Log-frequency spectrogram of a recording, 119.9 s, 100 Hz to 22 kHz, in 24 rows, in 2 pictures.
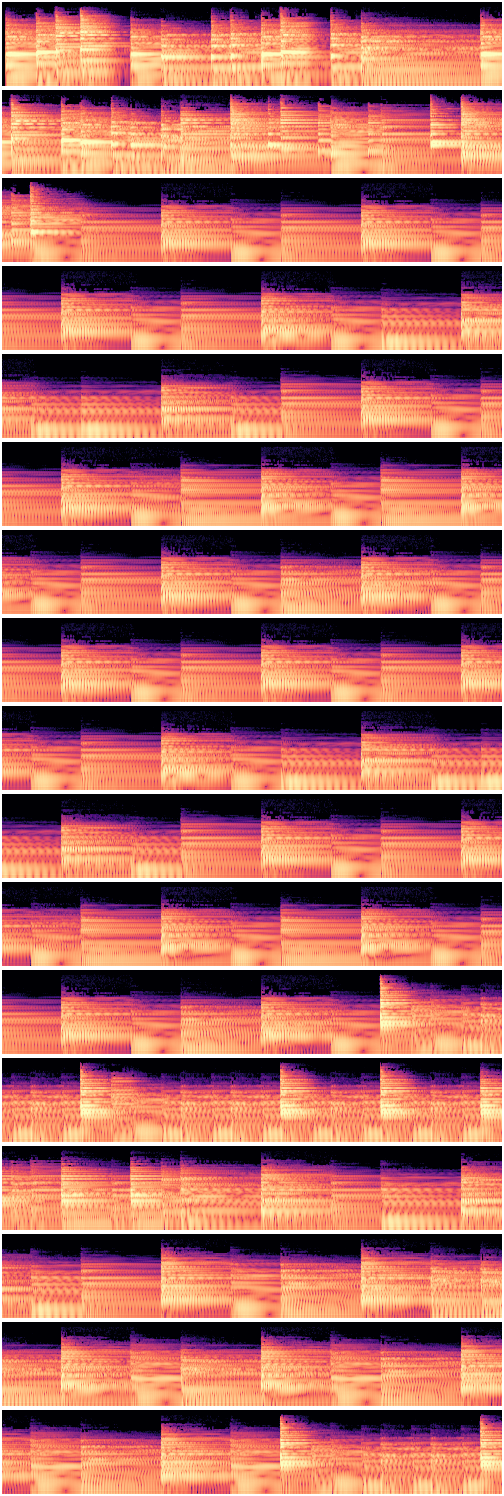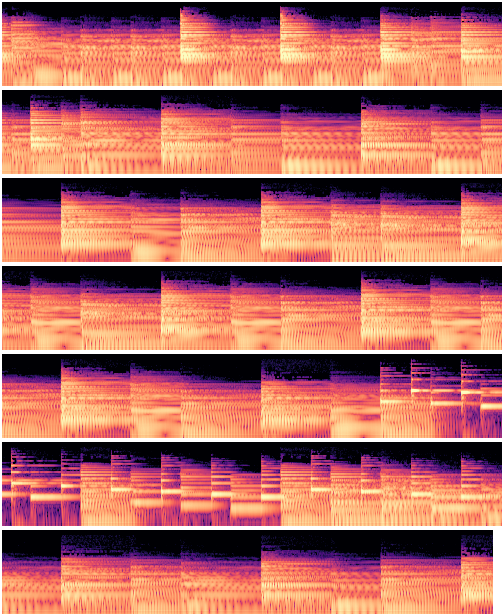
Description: Moderato = 120
Jazz (View more Jazz French Horn Music)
